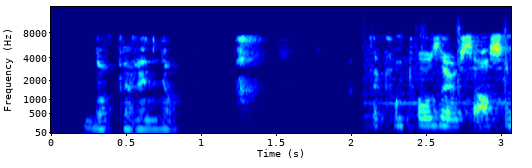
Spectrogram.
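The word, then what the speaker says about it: Dom Pérignon: How do you pronounce it? Dom Perignon. Dom Perignon.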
